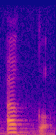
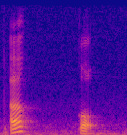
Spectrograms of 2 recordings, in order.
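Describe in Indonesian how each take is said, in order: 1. Kata "aq-qa" diucapkan dengan kecepatan ngaji yang biasa. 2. Kata "aq-qa" dipanjangkan dengan gerakan lambat. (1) "Kalau misal kata kita ngaji" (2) "saya slow motion kan dia"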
